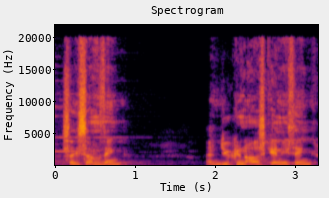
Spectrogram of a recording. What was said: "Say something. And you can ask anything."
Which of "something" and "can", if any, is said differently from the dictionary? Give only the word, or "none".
none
